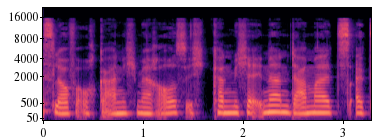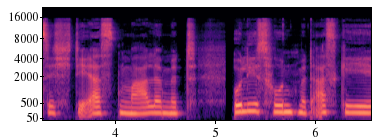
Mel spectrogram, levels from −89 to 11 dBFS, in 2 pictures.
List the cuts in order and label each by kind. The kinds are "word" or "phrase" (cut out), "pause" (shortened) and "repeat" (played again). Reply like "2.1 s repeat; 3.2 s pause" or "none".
5.1 s pause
